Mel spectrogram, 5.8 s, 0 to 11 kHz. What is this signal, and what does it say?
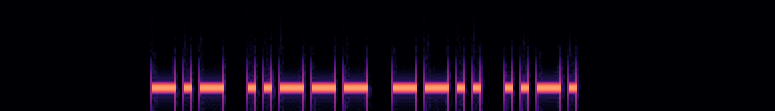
Morse code, heard as a keyed tone, about 20 wpm, 700 Hz. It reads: K2ZF
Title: Easy Call Signs Repeated 3x - 20wpm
